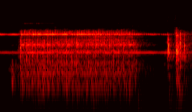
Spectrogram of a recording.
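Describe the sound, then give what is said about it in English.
An old-fashioned telephone bell rings loudly, a rapid metallic clatter lasting about two seconds, followed after a short pause by the start of another ring. No one speaks. “I found it out first when I tried the local telephone operator.”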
